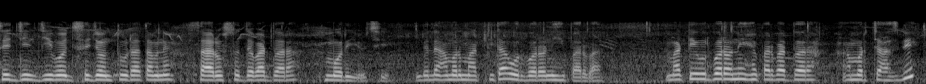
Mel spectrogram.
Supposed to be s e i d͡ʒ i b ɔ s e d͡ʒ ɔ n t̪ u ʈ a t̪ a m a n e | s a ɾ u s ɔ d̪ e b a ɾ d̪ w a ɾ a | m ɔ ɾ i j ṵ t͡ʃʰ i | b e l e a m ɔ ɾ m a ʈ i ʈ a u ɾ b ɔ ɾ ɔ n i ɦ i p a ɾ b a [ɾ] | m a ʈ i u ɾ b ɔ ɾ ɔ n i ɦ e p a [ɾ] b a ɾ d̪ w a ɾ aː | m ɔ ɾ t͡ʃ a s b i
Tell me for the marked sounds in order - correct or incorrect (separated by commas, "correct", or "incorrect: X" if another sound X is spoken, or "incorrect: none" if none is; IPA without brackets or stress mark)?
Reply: correct, correct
